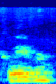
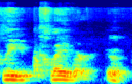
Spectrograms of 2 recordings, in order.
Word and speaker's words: Claver: We have Jake Cleaver. Jake Claver. CL, how do you say it? Jake Claver.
